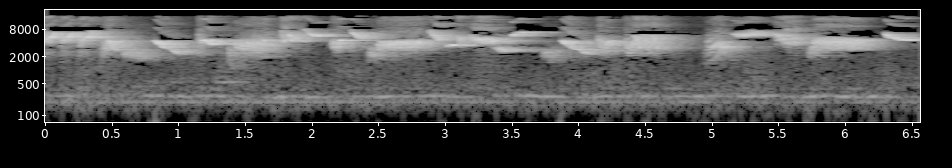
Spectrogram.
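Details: A black-throated canary sings at night, used to stimulate sluggish birds: a fast, unbroken run of high, varied twittering notes with quick rising and falling slurs, over a faint low hum.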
